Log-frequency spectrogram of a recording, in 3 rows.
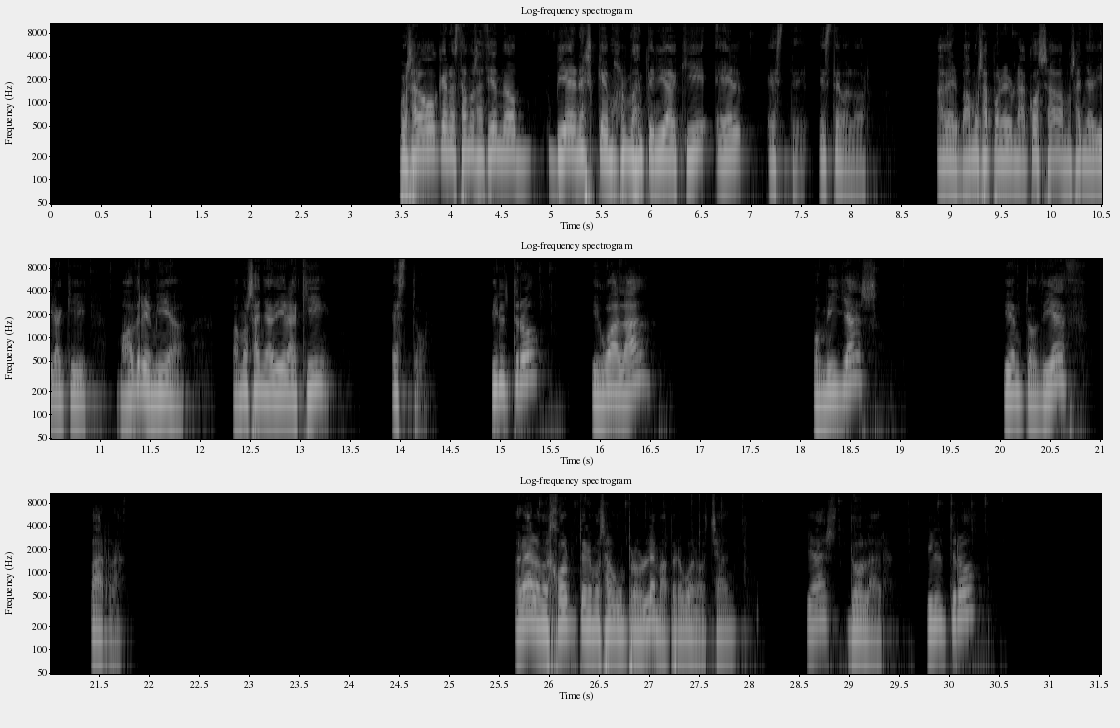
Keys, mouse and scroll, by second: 0.3 ctrl+p, 1.4 Return, 3.6-5.7 typing, 6.9-9.1 typing, 10.3-11.1 typing, 12.1 BackSpace, 13.0 Return, 14.0 Down, 14.3-16.4 typing, 18.1 typing, 19.2-20.6 typing, 21.7 Escape, 25.6-31.5 typing.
